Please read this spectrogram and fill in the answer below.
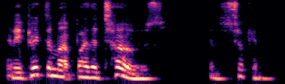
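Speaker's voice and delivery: plain reading voice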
